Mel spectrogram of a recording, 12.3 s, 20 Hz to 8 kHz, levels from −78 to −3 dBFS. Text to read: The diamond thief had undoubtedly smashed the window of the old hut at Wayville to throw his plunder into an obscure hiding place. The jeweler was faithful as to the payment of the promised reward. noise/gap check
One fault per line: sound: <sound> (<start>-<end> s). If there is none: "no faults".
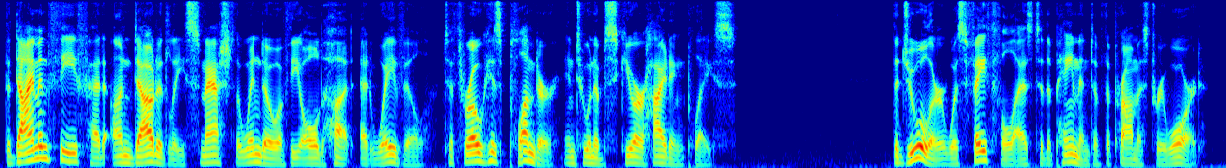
no faults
